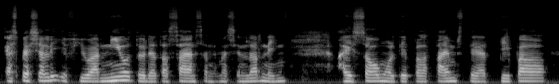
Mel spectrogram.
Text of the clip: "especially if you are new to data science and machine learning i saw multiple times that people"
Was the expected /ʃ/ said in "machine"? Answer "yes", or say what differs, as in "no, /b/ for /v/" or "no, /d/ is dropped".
no, /s/ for /ʃ/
